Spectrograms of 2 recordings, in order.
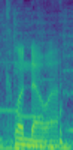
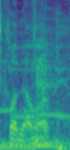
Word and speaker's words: Klonoa: It's Klonoa, and yes, I know. I'll say it properly. Klonoa. – It is Klonoa.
